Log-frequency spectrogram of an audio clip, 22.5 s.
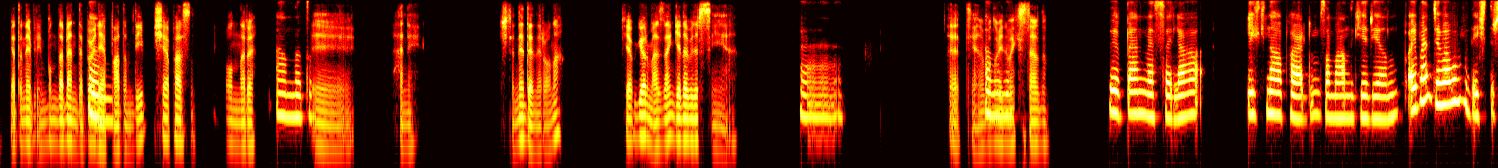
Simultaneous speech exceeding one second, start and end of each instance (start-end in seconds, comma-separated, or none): none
